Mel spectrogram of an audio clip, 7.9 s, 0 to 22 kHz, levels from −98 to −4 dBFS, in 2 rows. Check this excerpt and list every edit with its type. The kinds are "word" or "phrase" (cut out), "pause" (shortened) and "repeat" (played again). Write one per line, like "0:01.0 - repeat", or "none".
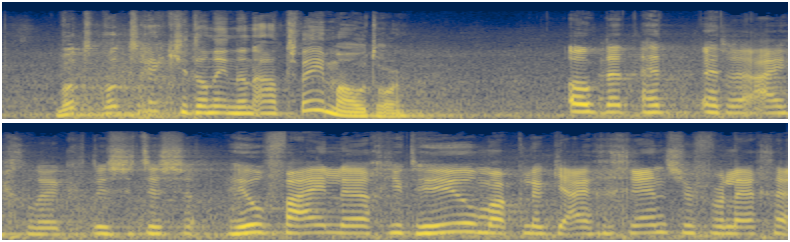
0:03.0 - word
0:03.6 - word
0:06.0 - word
